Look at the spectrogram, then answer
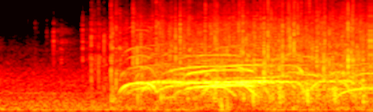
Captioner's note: whooping; applause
